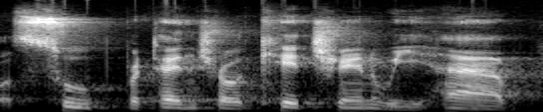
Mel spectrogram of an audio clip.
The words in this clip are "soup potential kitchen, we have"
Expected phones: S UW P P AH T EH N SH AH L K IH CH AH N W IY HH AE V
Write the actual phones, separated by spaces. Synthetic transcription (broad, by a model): S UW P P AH T EH N SH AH L K IH CH AH N W IY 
